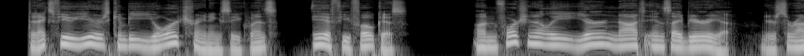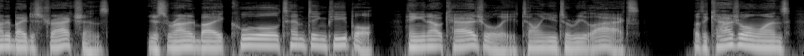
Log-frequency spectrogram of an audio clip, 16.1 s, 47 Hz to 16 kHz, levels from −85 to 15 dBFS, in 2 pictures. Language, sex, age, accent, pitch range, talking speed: English, male, 30-49, American, 95-130 Hz, 140 wpm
